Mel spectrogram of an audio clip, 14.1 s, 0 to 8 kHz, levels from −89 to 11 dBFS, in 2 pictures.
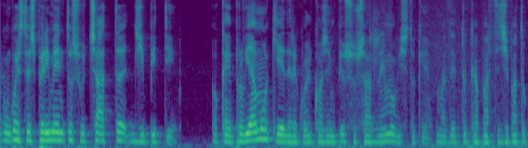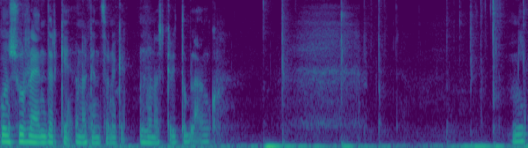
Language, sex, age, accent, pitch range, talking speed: Italian, male, 20-39, native, 130-160 Hz, 150 wpm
